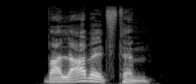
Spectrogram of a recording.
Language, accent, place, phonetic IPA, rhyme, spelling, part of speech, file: German, Germany, Berlin, [vaˈlaːbl̩stəm], -aːbl̩stəm, valabelstem, adjective, De-valabelstem.ogg
- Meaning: strong dative masculine/neuter singular superlative degree of valabel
